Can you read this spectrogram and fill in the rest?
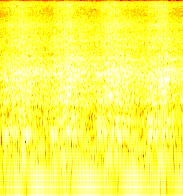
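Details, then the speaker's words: Keyless motorcycle with a failed receiver, started by key and push button after joining the pure yellow and yellow-green wires to power the ECU without the receiver. Catches and settles into a steady, even low putter with a light whir; normal idle. "It's alive! Alright! So nakita nyo, umaandar yung motor ni boss na kahit walang tulong ng receiver para mabuhay yung kanyang ECU."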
